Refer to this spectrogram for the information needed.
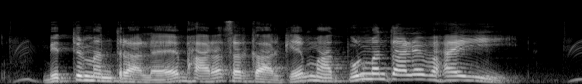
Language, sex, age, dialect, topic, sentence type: Magahi, male, 36-40, Southern, banking, statement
